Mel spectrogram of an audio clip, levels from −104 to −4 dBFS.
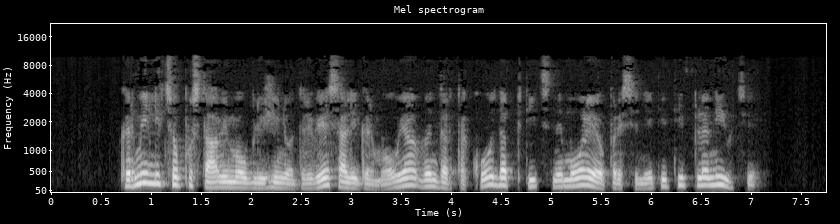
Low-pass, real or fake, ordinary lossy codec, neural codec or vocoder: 9.9 kHz; fake; MP3, 48 kbps; vocoder, 22.05 kHz, 80 mel bands, Vocos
